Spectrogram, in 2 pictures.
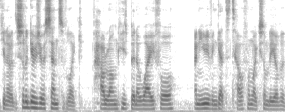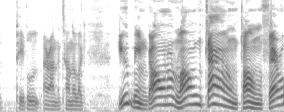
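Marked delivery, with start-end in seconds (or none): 8.1-11.4 very slow, high-pitched Appalachian drawl. Describing a show, the speaker imitates the townspeople in an appalachian accent. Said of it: "That's what they all sound like".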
